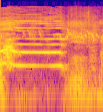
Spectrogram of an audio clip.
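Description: Darag native Filipino chickens crow loudly and nearby, one long drawn-out call followed by a burst of clucking from the flock.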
